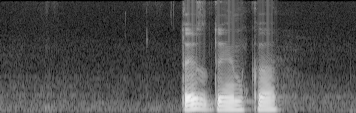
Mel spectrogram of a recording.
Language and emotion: Russian, sad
